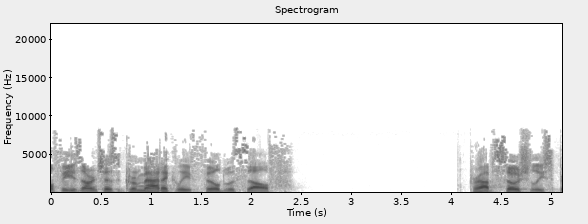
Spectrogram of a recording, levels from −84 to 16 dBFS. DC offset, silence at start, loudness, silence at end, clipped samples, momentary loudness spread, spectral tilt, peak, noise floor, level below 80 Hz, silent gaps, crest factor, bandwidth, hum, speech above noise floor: under 0.1%; 0 s; -20 LUFS; 0.1 s; under 0.1%; 9 LU; -4.5 dB/octave; -2 dBFS; -76 dBFS; -62 dBFS; none; 20 dB; 8.4 kHz; none; 56 dB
